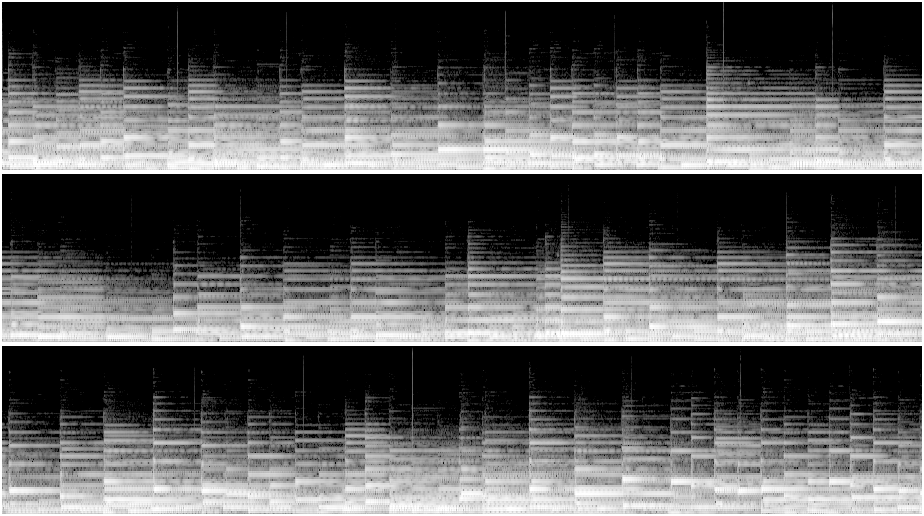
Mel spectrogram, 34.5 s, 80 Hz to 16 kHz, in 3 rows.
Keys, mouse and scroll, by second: 4.9 double click, 21.7 shift+click, 25.7 shift+click, 28.2 shift+click.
